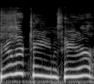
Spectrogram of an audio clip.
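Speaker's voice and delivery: squeaky high warning; eager towel boy. Pretend. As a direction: pipe it up, anxious and tiny. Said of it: "chubby water or towel boy".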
